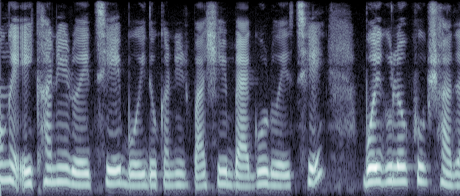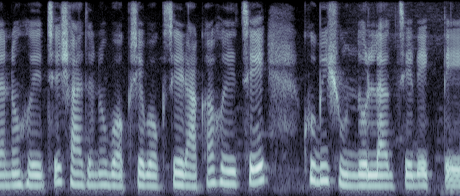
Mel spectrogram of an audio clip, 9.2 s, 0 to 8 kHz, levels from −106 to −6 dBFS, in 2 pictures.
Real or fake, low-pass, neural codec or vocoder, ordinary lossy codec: real; none; none; none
